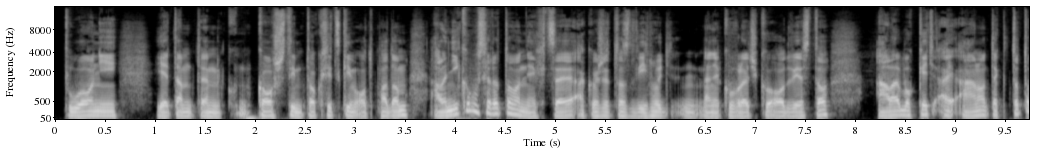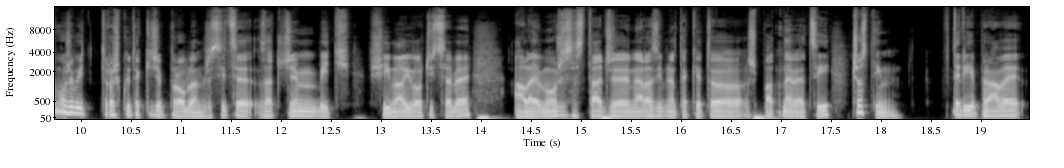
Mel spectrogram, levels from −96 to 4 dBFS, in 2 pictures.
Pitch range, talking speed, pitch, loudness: 95-110 Hz, 175 wpm, 100 Hz, -18 LUFS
